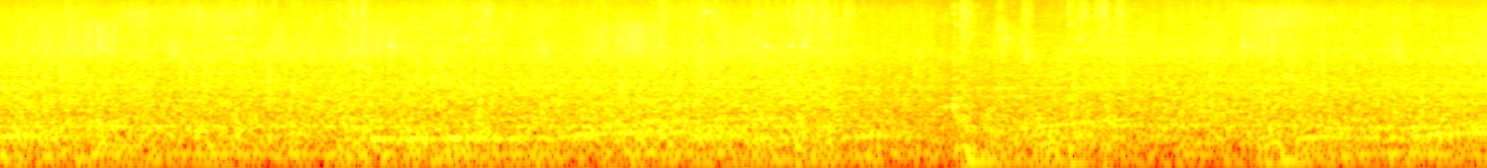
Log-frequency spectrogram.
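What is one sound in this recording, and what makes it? Tyres rumble over a dirt track.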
